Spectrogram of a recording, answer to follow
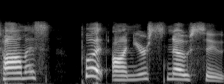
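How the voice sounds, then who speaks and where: This female-sounding voice is a put-on character voice, pitched high for a woman. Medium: read story. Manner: stern, commanding.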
